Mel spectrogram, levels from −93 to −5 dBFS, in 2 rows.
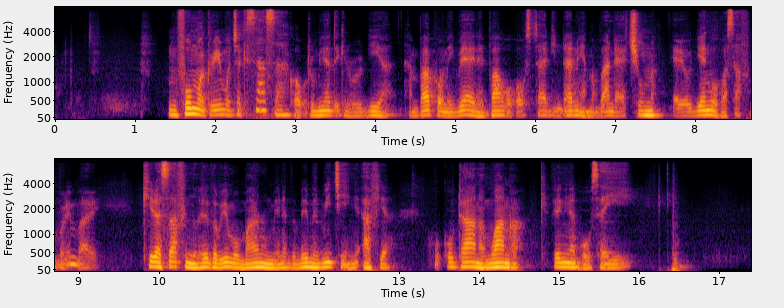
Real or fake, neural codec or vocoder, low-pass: fake; codec, 16 kHz, 0.5 kbps, X-Codec, HuBERT features, trained on LibriSpeech; 7.2 kHz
